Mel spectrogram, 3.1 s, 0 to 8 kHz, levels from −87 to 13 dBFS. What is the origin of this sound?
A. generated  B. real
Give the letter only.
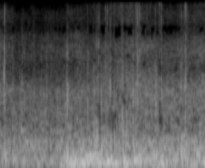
B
